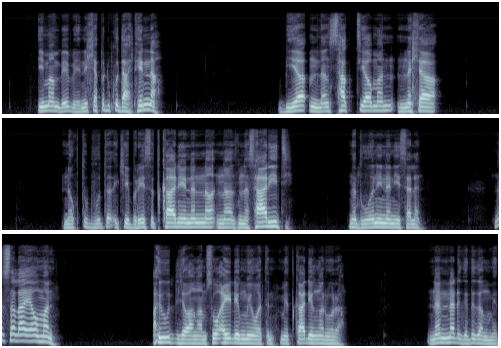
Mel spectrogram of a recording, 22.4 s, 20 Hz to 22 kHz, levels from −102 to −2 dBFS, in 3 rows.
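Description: No technical faults detected.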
